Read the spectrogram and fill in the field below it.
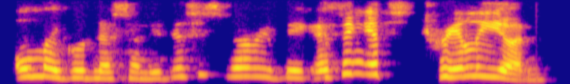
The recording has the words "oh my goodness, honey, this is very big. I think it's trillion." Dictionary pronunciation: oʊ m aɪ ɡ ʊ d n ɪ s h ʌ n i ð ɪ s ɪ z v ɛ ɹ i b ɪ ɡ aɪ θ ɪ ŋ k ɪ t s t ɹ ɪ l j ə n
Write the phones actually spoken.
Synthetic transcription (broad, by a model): oʊ m aɪ ɡ ʊ d n ɪ s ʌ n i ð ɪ s ɪ z v ɛ ɹ i b ɪ ɡ aɪ θ ɪ ŋ k ɪ t s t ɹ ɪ l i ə n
